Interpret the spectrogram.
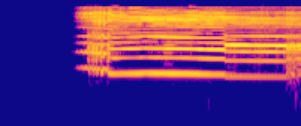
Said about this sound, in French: c'est un coq qui chante bien trop tôt au goût des habitants de l'île d'Oléron en France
